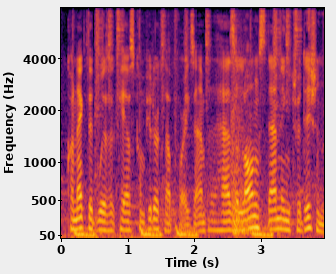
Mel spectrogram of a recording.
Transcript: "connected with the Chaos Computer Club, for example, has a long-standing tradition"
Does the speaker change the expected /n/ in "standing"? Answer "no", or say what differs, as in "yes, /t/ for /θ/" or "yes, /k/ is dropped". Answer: no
